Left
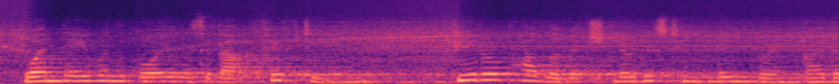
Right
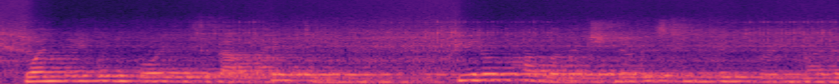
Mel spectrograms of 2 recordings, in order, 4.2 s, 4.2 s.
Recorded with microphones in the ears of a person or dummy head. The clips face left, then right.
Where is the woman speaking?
60° left (ahead or behind), 0.5 m.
